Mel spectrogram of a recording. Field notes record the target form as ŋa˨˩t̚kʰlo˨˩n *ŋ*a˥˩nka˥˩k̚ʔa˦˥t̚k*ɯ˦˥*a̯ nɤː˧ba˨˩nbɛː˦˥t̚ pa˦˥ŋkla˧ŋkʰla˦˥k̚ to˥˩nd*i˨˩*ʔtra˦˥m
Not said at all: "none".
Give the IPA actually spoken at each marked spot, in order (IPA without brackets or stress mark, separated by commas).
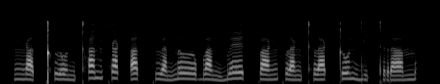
kʰ, ɯ˨˩, i˦˥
